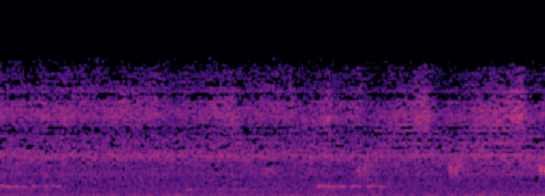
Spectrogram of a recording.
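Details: A chorus of cicadas, locally garengpung, described together with spotted doves: an unbroken high, hissy buzz with slow pulsing, and two brief soft tones in the background.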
